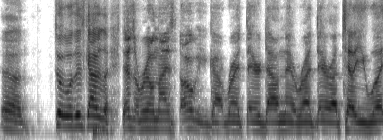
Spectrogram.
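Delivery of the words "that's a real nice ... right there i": strained, mumbly put-on voice, words forced out. Retelling what a guy said: strained mumbly imitation of a guy. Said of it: "Gonna kill my voice to do it every single time ... mine is straining, but that's literally how he sounded".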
